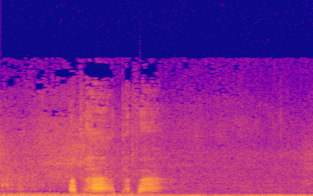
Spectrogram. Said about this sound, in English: There's a loud car going by.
